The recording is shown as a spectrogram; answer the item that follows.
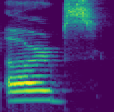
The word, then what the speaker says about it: herbs: why did I say herbs because H is silent you cannot say herbs or herbal that is wrong you have to say herbs or herbal tea peppermint herbal te I shall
